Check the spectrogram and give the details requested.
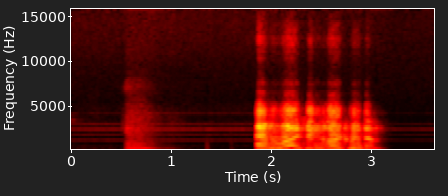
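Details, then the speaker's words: Synthetic voice prompts from an automated external defibrillator (AED) over a faint steady tone, advising a 150 J shock for simulated ventricular fibrillation during defibrillator calibration testing. "в цьому випадку апарат рекомендує дефібриляцію з енергією 150 дж"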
